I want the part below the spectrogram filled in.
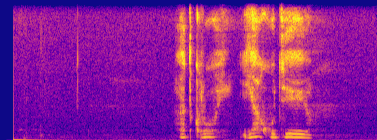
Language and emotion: Russian, neutral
